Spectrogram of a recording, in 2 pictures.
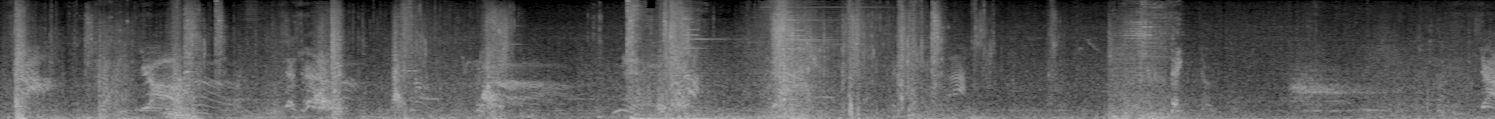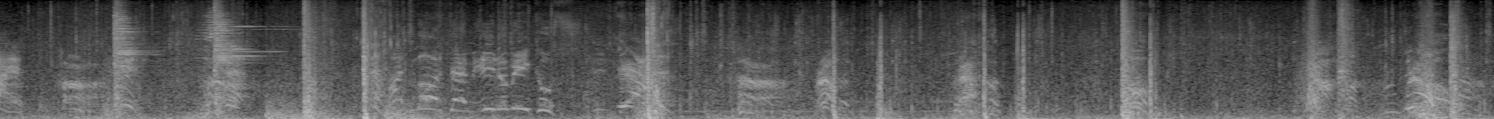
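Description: Metal weapons clash and strike hard, again and again.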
